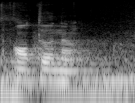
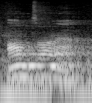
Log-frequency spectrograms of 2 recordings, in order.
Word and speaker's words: Antonin: Well, my name is Anto, even if it's a nickname for Indonesian people, because my real name in French pronunciation is Antonin. Antonin.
